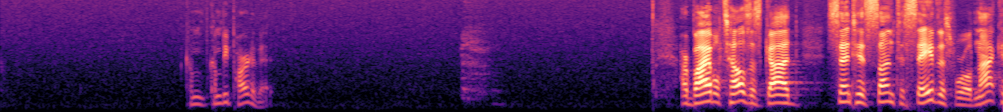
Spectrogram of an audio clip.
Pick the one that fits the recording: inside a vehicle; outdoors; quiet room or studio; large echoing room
large echoing room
